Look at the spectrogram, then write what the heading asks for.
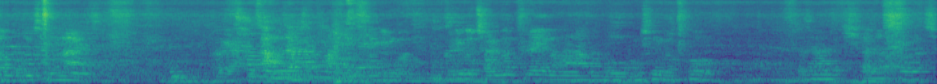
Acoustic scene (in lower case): elevator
